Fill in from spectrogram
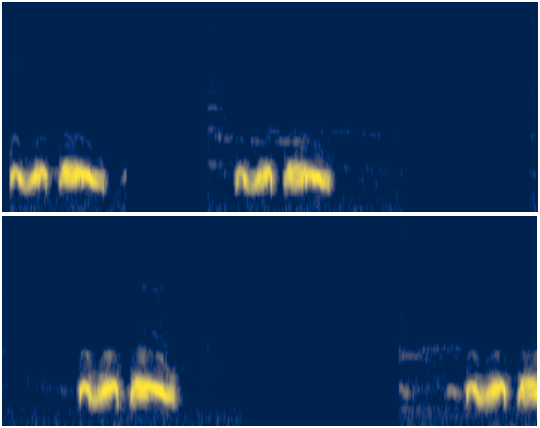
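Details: Spotted dove cooing, a recording for prompting a captive dove to coo quickly: soft, mellow two-part coo phrases, each a wavering note then a longer falling one, repeated roughly every three to four seconds with silent gaps between.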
